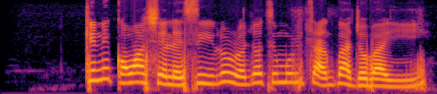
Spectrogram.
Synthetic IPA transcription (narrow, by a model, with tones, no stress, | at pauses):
ki˦nĩ˦kã˧wɔ̃˦a˦˨ʃɛ˨lɛ˨si˨˦i˧lo˦˨ɾɔ˨˧˦d͡ʒɔ˦ti˦mo˦ɾi˦ta˦˨˦ɡ͡ba˦˨d͡ʒɔ˧ba˨jiː˨˦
